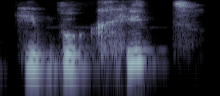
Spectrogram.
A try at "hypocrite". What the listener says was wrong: D'accord, mais ne dis pas he, il n'y a pas de he. Alors, hypocrite, mais ça commence par H, mais on ne prononce pas le H. Alors, hypocrite.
